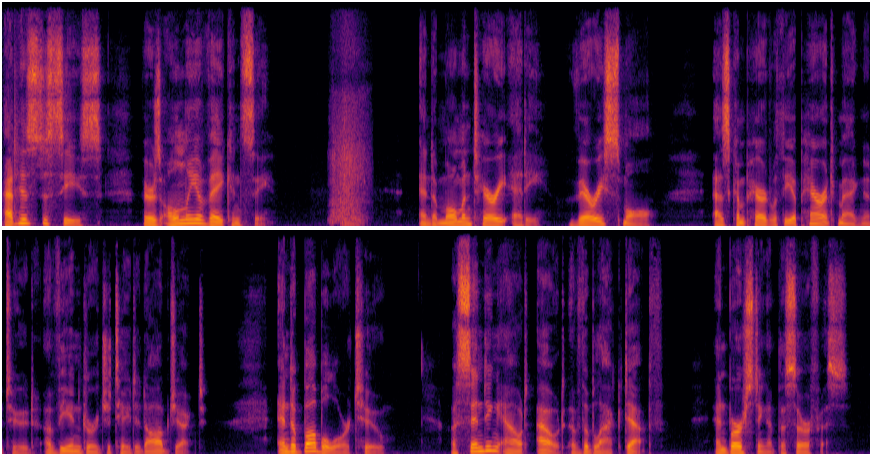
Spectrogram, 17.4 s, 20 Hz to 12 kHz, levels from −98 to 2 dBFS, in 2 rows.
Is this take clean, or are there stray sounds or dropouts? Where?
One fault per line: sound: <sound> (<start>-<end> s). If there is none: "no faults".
sound: sniff (3.2-3.7 s)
